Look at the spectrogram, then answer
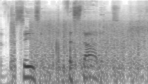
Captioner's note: static Glitching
